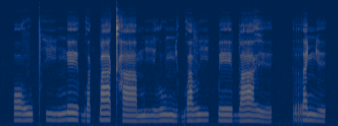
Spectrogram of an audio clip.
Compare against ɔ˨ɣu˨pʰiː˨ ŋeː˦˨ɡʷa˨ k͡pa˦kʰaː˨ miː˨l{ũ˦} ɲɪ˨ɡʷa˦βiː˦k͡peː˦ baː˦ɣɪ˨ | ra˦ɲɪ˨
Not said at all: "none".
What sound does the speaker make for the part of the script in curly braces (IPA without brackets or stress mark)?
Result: u˦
